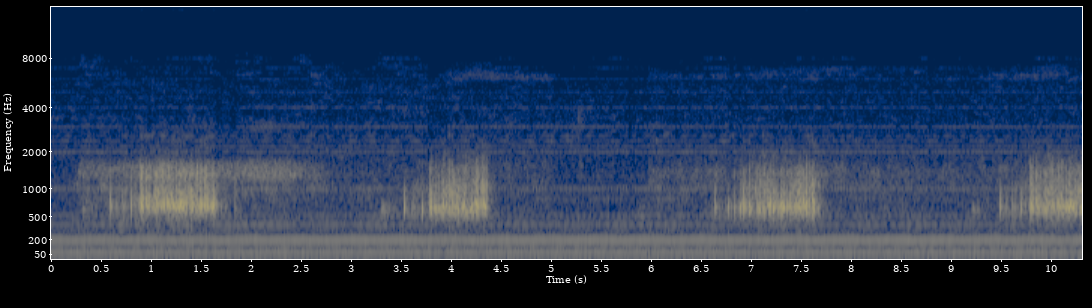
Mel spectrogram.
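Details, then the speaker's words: Fine crackles (fine rales) in a teaching recording: rhythmic bursts of fine crackling with each breath, about 20 a minute, over a steady background hum. "crepitantes gruesos estertores ah repitan test finos estertores"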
